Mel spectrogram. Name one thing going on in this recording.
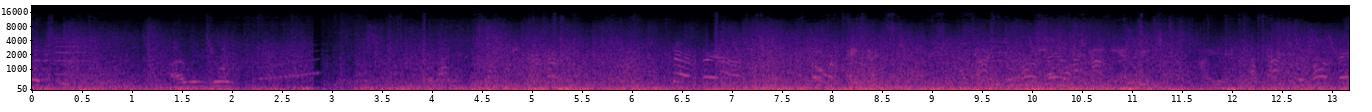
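Gunfire rattles steadily.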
